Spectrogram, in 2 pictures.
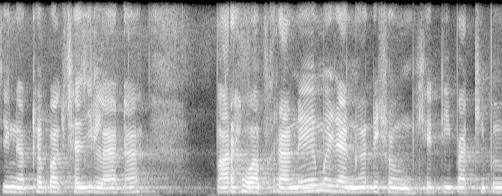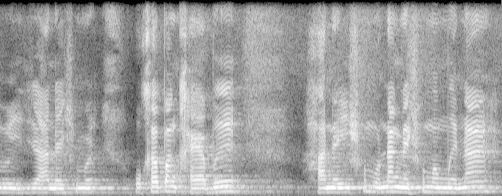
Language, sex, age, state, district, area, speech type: Bodo, female, 60+, Assam, Baksa, urban, spontaneous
